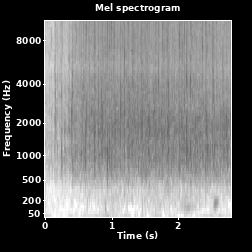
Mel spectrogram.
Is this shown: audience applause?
yes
